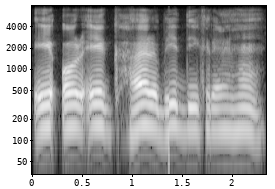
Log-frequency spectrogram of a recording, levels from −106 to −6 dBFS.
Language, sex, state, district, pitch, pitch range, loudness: Hindi, male, Jharkhand, Deoghar, 145 Hz, 140-155 Hz, -19 LUFS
